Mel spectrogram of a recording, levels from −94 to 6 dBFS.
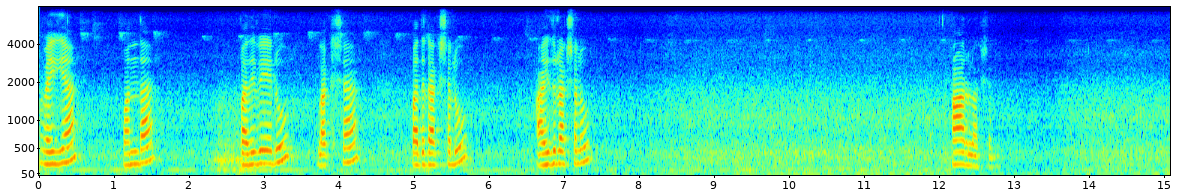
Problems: constant background noise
